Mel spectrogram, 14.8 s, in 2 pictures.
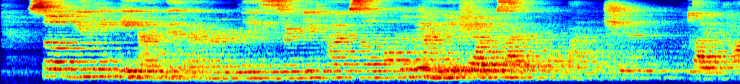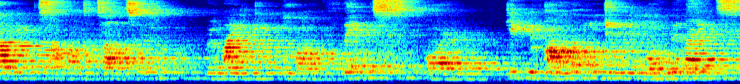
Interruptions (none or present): present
